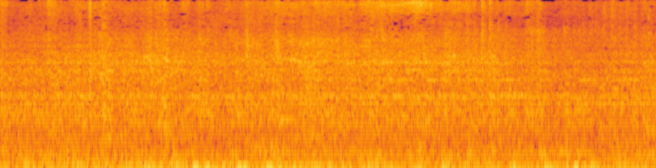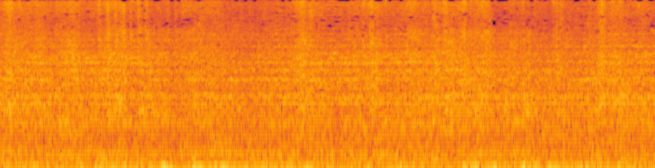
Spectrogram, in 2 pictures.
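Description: Freight train of tank cars rolling past close by: a steady low rumble of wheels on rail, with frequent irregular clanks and knocks as the wheels cross the rail joints.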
